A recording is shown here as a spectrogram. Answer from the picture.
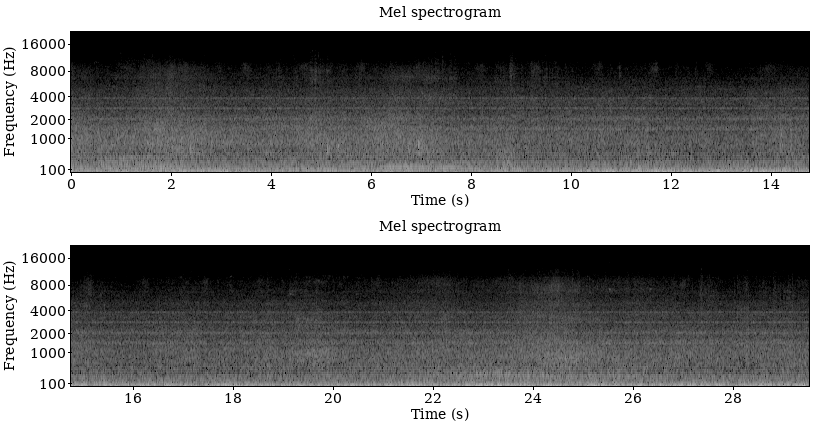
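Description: A long freight train of open hopper wagons rolling past, its wheels on the rail making a steady low rumble.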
